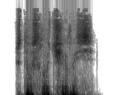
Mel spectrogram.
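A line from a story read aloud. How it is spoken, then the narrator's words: Gentle question. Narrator (Russian): Гет мягко спросил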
